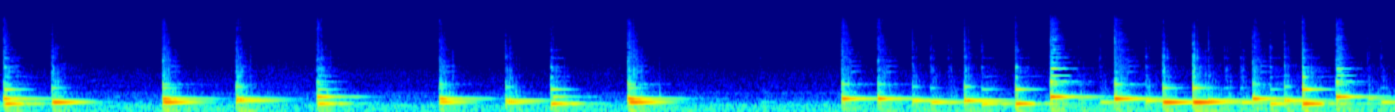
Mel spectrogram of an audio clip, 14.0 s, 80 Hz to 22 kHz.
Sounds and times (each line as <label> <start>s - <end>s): Asian xylophone 0.0s - 1.0s
Asian xylophone 1.6s - 3.8s
Asian xylophone 4.4s - 6.9s
Asian xylophone 8.4s - 13.9s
